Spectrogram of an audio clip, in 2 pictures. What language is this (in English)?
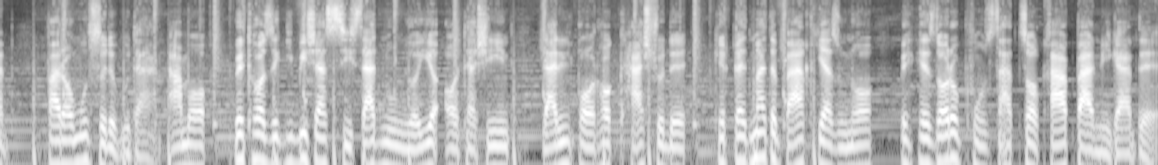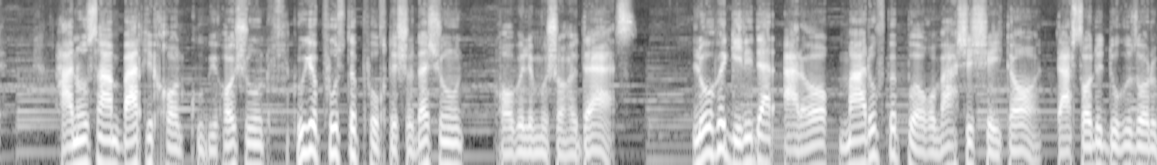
Persian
